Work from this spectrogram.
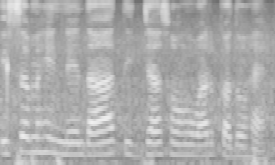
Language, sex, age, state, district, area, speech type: Punjabi, female, 30-45, Punjab, Pathankot, urban, read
